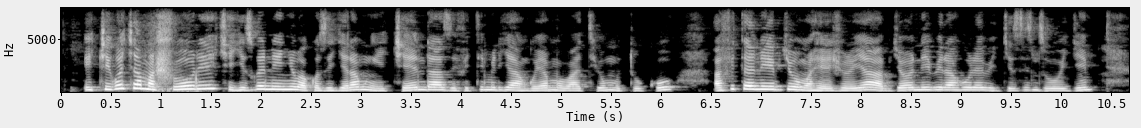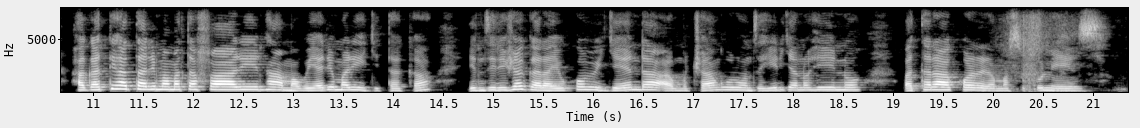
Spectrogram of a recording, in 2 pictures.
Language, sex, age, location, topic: Kinyarwanda, female, 18-24, Huye, education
